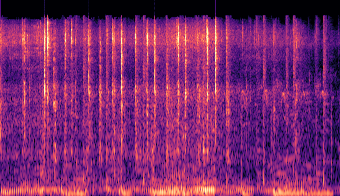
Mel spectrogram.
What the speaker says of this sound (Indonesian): Kita coba hidupkan pakai starter kaki ya teman-teman.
